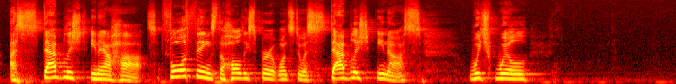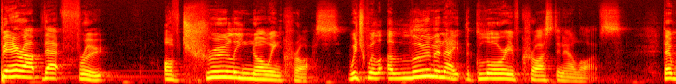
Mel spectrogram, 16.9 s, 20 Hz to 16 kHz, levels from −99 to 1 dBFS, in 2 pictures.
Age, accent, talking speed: 30-49, Australian, 125 wpm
